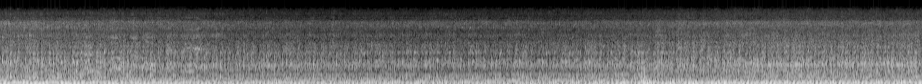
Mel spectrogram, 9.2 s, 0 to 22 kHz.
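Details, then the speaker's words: Hino Mega 500 (J08C) diesel idling after valve clearance adjustment, heard close up: even, steady, smooth low beat with no valve clatter, previously loose valves now silent; healthy. "ตอนนี้ครั้งก่อนก็วาล์วมันห่างไปนิดนึงฮะแต่ตัวนี้ไม่มีเสียงเลย"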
